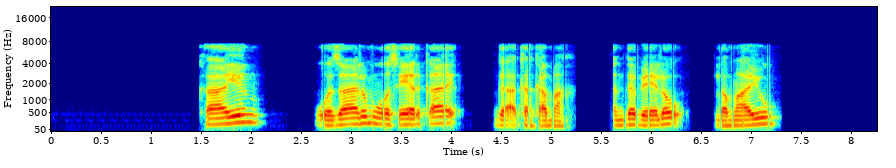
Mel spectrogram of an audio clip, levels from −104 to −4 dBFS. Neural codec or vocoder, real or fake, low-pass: codec, 16 kHz, 8 kbps, FunCodec, trained on Chinese and English, 25 frames a second; fake; 7.2 kHz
